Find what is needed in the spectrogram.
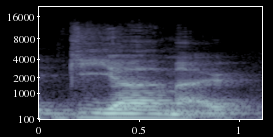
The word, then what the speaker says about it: Guillermo: So I think in Spanish it would be something like Guillermo. But in English we would say Guillermo, because we don't pronounce it properly.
